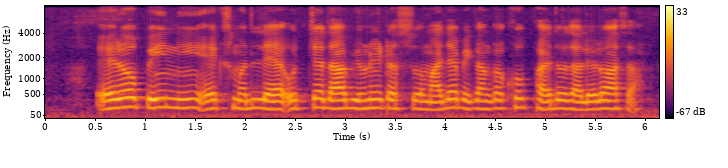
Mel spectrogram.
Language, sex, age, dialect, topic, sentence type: Marathi, male, 56-60, Southern Konkan, agriculture, statement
